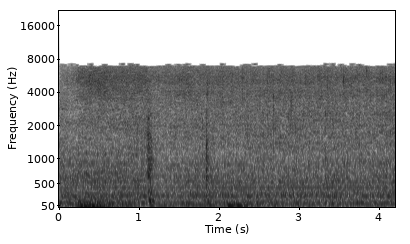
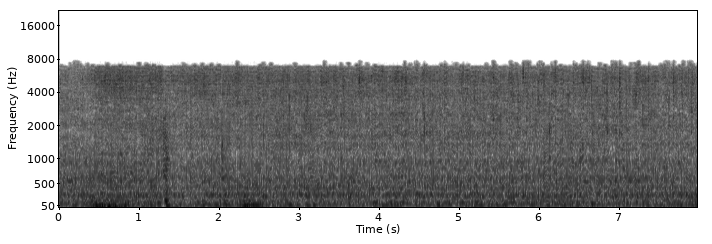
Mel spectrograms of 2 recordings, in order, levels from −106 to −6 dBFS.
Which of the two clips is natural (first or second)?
first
